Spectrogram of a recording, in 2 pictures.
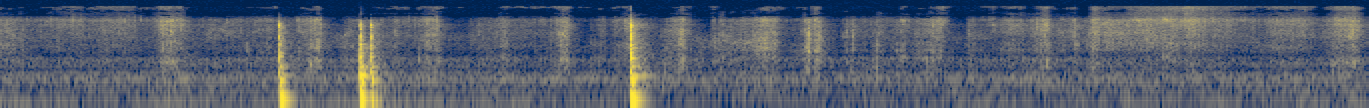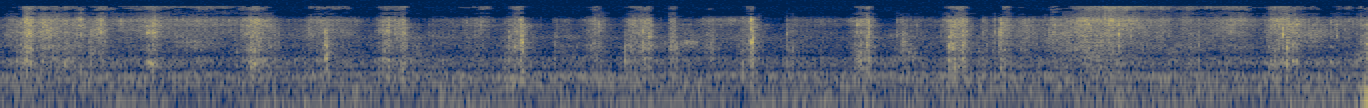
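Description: Plastic-gloved hands kneading minced beef burger mix in a glass bowl: faint rustling of the plastic and soft handling of the meat, with a few sharp clicks, the loudest about two and four seconds in.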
